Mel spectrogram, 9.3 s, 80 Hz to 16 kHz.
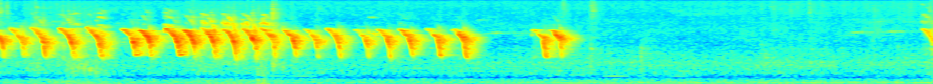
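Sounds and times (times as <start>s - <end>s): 
house sparrow Passer domesticus chirping: 0.0s - 5.8s, 8.5s - 9.3s.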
